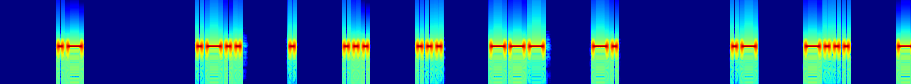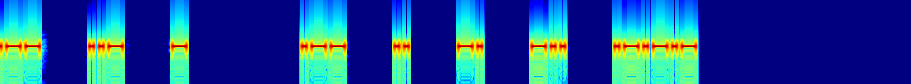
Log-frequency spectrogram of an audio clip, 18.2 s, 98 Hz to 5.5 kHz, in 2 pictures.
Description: Morse code, heard as a keyed tone, about 25 wpm, spaced as for 13 wpm, 600 Hz. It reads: A LESSON ABOUT WIND.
